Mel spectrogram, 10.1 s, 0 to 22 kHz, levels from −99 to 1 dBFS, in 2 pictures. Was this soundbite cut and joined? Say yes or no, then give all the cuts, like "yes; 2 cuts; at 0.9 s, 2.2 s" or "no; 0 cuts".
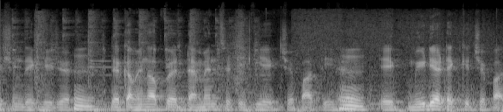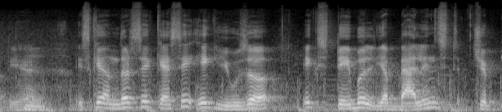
no; 0 cuts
